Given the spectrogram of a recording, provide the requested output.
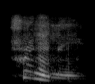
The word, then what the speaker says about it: friendly: You write two, and you underline the first syllable because the stress is on the first syllable. Friendly.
